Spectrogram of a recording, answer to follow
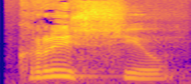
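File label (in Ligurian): "crussiu", Ligurian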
